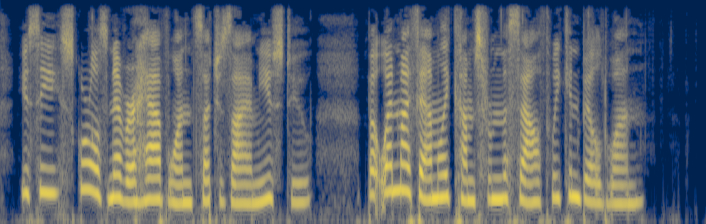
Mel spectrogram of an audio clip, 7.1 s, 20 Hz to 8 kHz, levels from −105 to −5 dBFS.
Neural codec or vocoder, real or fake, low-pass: none; real; 7.2 kHz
